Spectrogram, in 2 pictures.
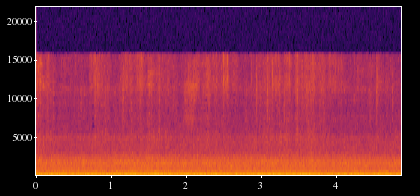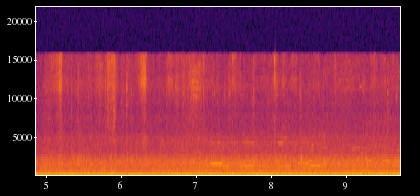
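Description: Steady drone of engine and tyre noise heard inside a car's cabin while driving at highway speed.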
